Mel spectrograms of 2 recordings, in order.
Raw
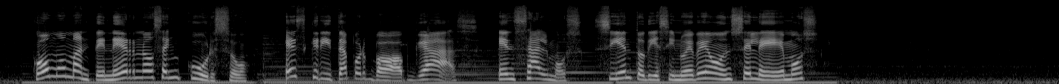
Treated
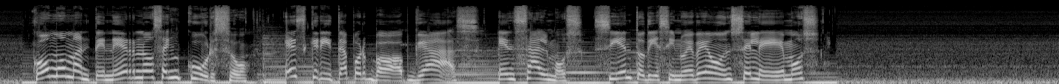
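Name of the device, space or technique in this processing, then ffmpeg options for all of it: mastering chain: -filter_complex "[0:a]equalizer=frequency=4500:width_type=o:width=1.8:gain=-3,acrossover=split=860|2700[link_01][link_02][link_03];[link_01]acompressor=threshold=-33dB:ratio=4[link_04];[link_02]acompressor=threshold=-35dB:ratio=4[link_05];[link_03]acompressor=threshold=-42dB:ratio=4[link_06];[link_04][link_05][link_06]amix=inputs=3:normalize=0,acompressor=threshold=-38dB:ratio=1.5,asoftclip=type=hard:threshold=-21dB,alimiter=level_in=32dB:limit=-1dB:release=50:level=0:latency=1,volume=-5.5dB"

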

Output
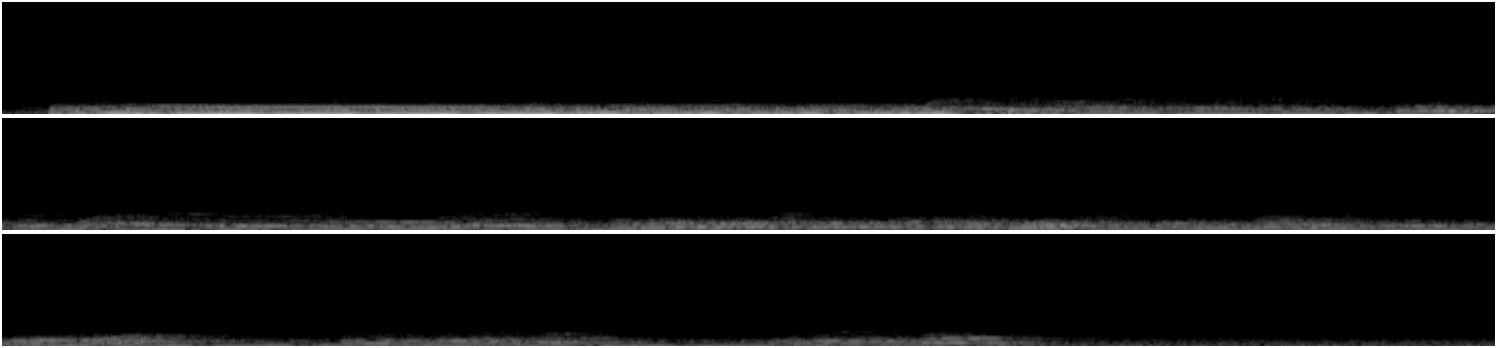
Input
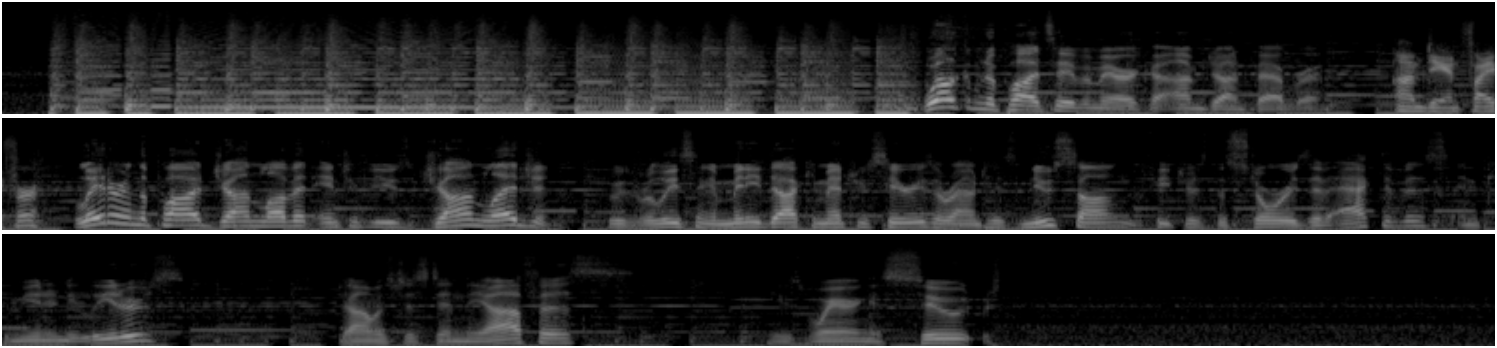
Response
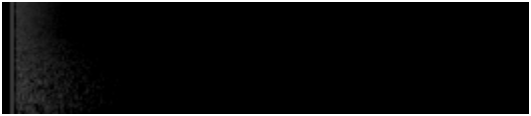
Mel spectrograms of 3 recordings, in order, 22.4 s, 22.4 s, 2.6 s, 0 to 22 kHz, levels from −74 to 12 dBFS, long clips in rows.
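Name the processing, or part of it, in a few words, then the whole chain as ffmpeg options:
club heard from the street: -filter_complex "[0:a]alimiter=limit=-24dB:level=0:latency=1,lowpass=frequency=170:width=0.5412,lowpass=frequency=170:width=1.3066[link_01];[1:a]atrim=start_sample=2205[link_02];[link_01][link_02]afir=irnorm=-1:irlink=0,volume=6.5dB"

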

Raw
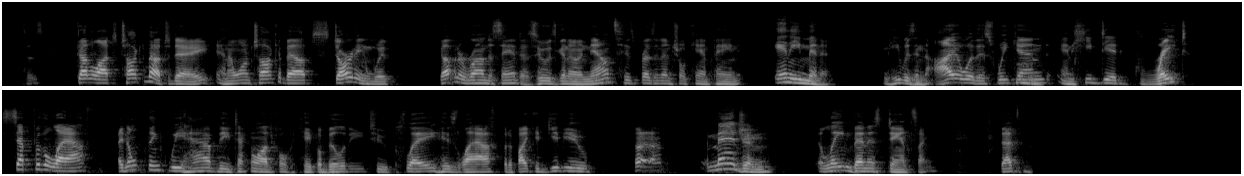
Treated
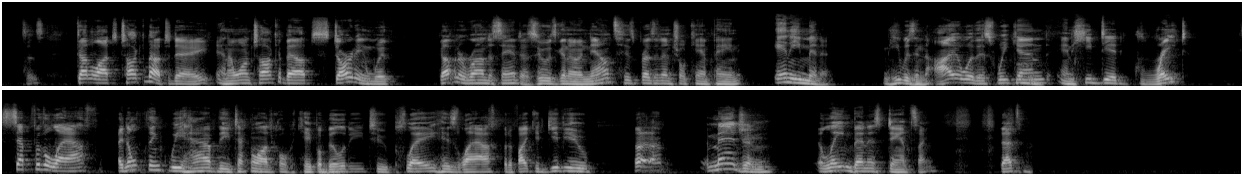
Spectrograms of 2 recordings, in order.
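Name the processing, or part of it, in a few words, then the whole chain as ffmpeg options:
over-bright horn tweeter: -af "highshelf=frequency=3100:width_type=q:width=3:gain=8.5,alimiter=limit=-20.5dB:level=0:latency=1:release=411,volume=8.5dB"

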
